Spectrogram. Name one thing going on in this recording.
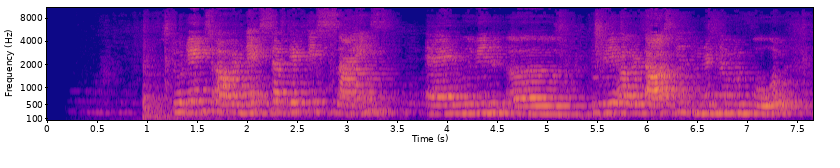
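A woman speaks clearly and steadily nearby.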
